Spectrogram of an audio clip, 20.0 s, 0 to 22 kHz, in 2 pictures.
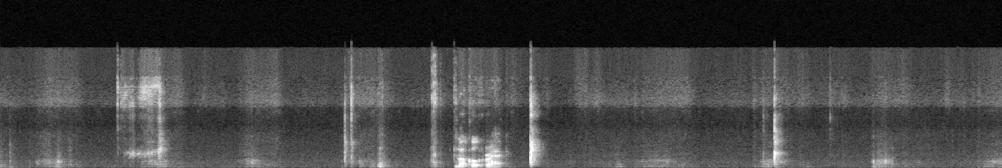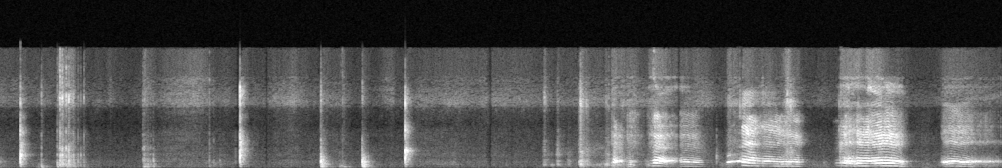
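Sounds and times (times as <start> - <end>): knuckles cracking: 3.4 - 3.7, 7.6 - 7.9, 10.2 - 10.9.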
